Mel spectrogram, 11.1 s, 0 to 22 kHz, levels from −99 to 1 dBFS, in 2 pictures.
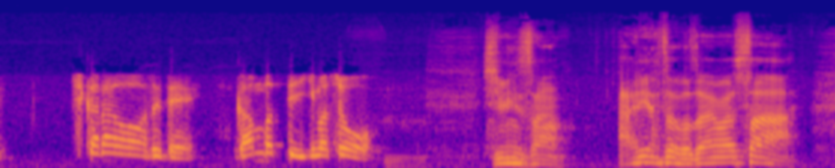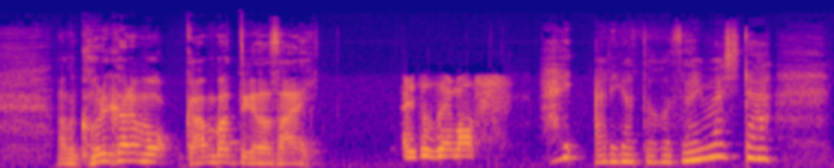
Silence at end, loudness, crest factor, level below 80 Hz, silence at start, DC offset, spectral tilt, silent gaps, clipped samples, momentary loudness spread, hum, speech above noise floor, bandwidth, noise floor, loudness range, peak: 0.05 s; -27 LUFS; 22 dB; -68 dBFS; 0.5 s; under 0.1%; -4 dB/octave; none; under 0.1%; 9 LU; none; 30 dB; 16 kHz; -57 dBFS; 2 LU; -6 dBFS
